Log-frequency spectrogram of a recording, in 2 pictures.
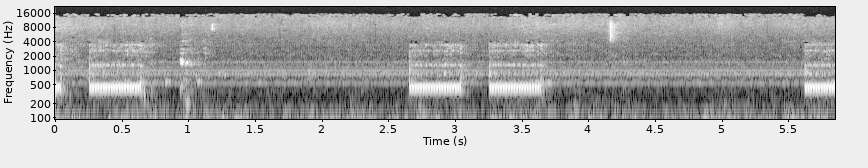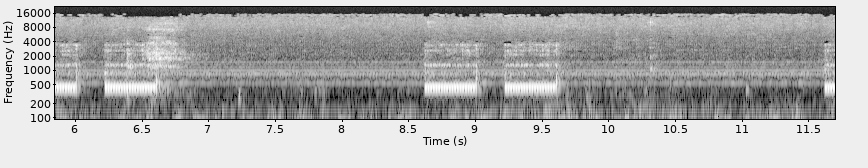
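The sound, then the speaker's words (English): A telephone ringback tone for a prank call repeats its double ring four times at a steady pace while the call goes unanswered, sounding clear as if through a handset, with faint background hum. “She's not answering.”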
